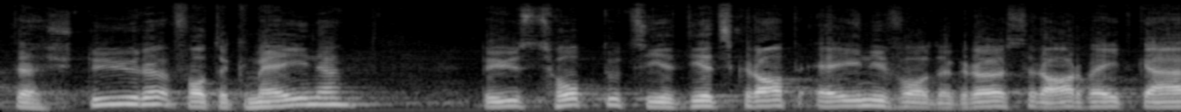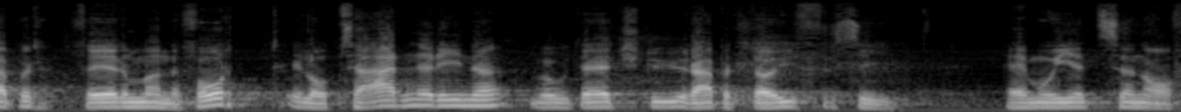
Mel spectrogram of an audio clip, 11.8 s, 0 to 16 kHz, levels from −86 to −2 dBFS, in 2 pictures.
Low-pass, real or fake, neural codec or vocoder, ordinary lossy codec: 14.4 kHz; real; none; none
